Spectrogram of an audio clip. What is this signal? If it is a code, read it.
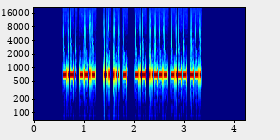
Morse code, heard as a keyed tone, about 53 wpm, 700 Hz. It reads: CQ SST K2YG
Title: K1USN SST QSO Practice - 50wpm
